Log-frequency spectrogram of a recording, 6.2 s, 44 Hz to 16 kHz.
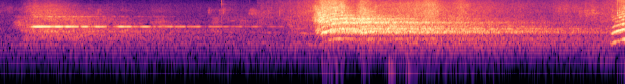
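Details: Beluga Nana in a training session at Port of Nagoya Public Aquarium, 13 April 2019. A thin, steady whistle-like tone lasts about three seconds, then a loud, rich squeal sweeps upward and holds, and a second rising squeal begins at the end.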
